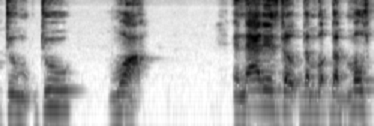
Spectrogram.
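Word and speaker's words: DeuxMoi: of the way I'm pronouncing it, but it's pronounced Dumois.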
